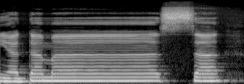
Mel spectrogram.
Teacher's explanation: ادغام مع الغنہ ہوگا، یعنی غنہ ہوگا، تھوڑی دیر ہم نے رکنا ہے یا کی آواز پر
